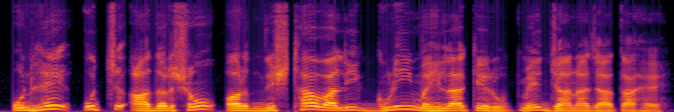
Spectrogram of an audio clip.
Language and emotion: Hindi, neutral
